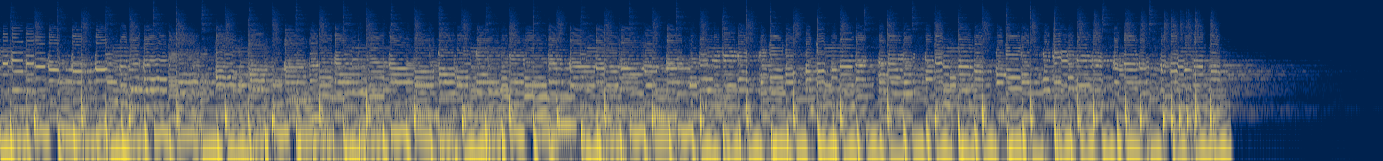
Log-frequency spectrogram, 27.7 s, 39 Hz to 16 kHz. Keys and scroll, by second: 2.8 ctrl+a, 3.7-4.6 typing, 5.0 Return, 6.8 typing, 8.0 ctrl+shift+a, 12.6 d.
